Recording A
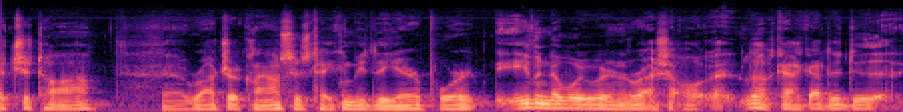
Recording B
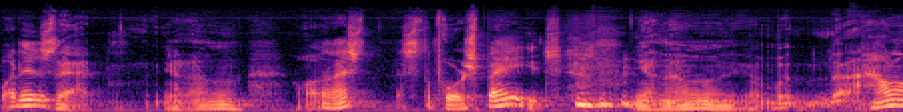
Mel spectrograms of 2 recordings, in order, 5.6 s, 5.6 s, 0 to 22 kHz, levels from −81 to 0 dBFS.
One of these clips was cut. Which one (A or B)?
A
